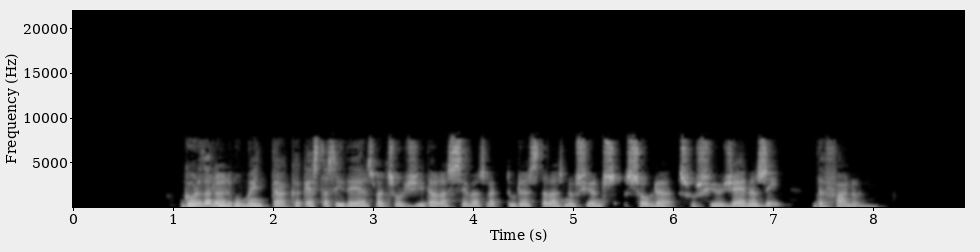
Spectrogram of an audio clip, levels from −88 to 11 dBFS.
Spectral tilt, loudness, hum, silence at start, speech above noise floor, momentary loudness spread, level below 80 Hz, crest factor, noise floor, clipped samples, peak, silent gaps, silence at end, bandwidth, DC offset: -4 dB/octave; -18 LUFS; none; 1.1 s; over 72 dB; 8 LU; -58 dBFS; 18 dB; under -90 dBFS; under 0.1%; -2 dBFS; none; 0.9 s; 8.4 kHz; under 0.1%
